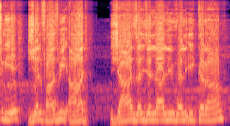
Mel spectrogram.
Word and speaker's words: یا ذوالجلال والاکرام: اس لیے یہ الفاظ بھی آج یا ذوالجلال والاکرام، یا ذوالجلال والاکرام، بعض لوگ اس کو کسی اور طرح پڑھتے ہیں، لیکن آپ کو جیسے تلفظ بتا رہا ہوں اسی کے مطابق پڑھیے گا، اسی ترتیب کے ساتھ.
